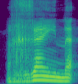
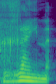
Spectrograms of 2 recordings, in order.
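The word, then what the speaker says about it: غين: And ghain has also no equivalent in the English language, but you can compare it to the r or the French r, as you might have heard it, or the combination of gr in English, the gh, g. That is also the closest I could find for this sound. It's a little bit difficult, but it is ghain.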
